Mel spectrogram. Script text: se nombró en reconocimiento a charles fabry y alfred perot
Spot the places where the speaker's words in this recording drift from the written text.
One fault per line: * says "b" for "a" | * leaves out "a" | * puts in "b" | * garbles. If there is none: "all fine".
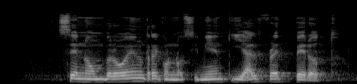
* leaves out "a charles fabry"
